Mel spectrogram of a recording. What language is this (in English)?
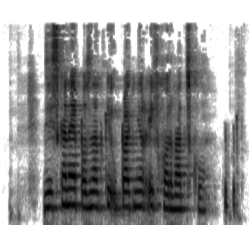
Czech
